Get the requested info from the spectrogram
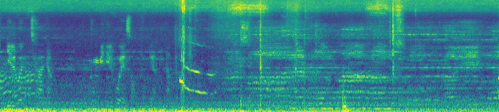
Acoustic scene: car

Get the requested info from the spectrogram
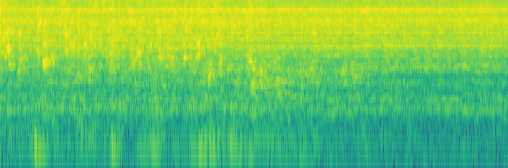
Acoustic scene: restroom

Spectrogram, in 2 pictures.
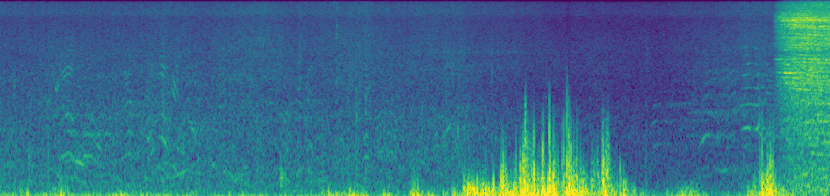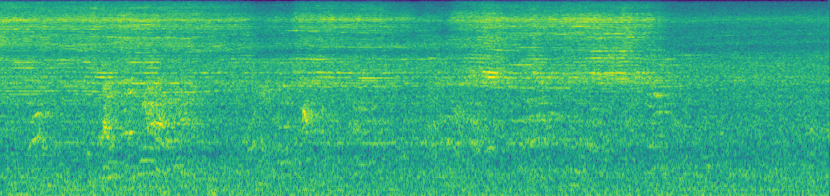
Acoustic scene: residential area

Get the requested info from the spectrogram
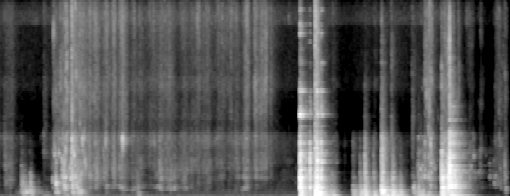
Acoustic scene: kitchen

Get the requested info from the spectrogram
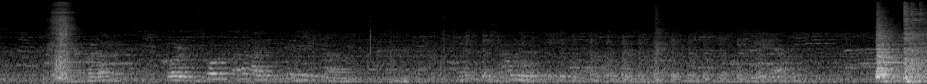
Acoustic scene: cafe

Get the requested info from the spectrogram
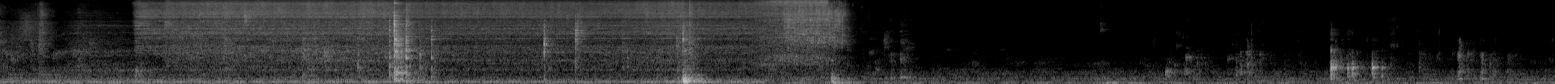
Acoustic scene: restroom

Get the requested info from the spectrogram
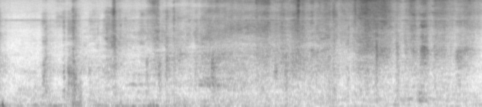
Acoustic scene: elevator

